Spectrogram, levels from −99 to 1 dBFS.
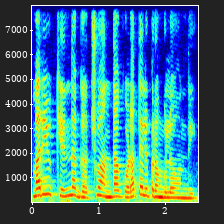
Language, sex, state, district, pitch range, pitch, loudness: Telugu, female, Andhra Pradesh, Guntur, 210-285 Hz, 245 Hz, -17 LUFS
